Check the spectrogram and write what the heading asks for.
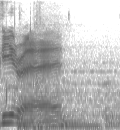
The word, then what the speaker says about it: gyro: Although it's technically pronounced gira.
